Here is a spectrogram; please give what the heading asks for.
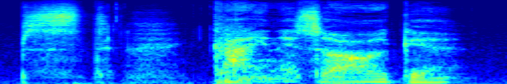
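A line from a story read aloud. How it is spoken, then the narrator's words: Whispering. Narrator (German): flüsterte es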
